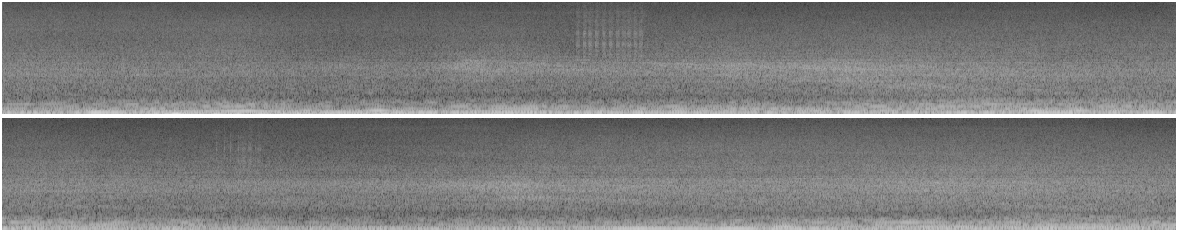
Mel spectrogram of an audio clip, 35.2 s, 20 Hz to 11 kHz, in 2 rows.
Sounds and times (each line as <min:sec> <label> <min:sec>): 0:00.0 resonances of the near traffic 0:35.2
